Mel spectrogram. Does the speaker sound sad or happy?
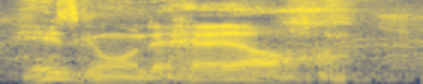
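happy. It is said in a happy, gleeful tone.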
